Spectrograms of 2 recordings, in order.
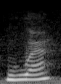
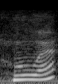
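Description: First: The first sound is weak and w-like. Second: The first sound is a clear throaty h. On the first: The speaker calls it wrong. "the ha shouldn't be confused with a waw" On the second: The speaker calls it right. "crystal clear that it's a ha from the bottom of the throat"

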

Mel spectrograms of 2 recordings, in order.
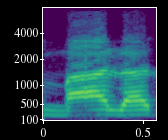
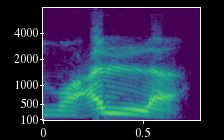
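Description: First: The first vowel is 'a', with a short l. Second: The first vowel is 'u', with a doubled l. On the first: The speaker calls it wrong. "They pronounce it wrong also. They say Ma'ala" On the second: The speaker calls it right. "It's Mu'alla"

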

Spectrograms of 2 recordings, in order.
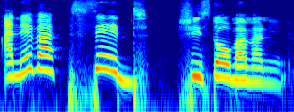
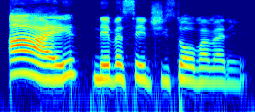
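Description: First: The stress is on "said". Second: The stress is on "I".

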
